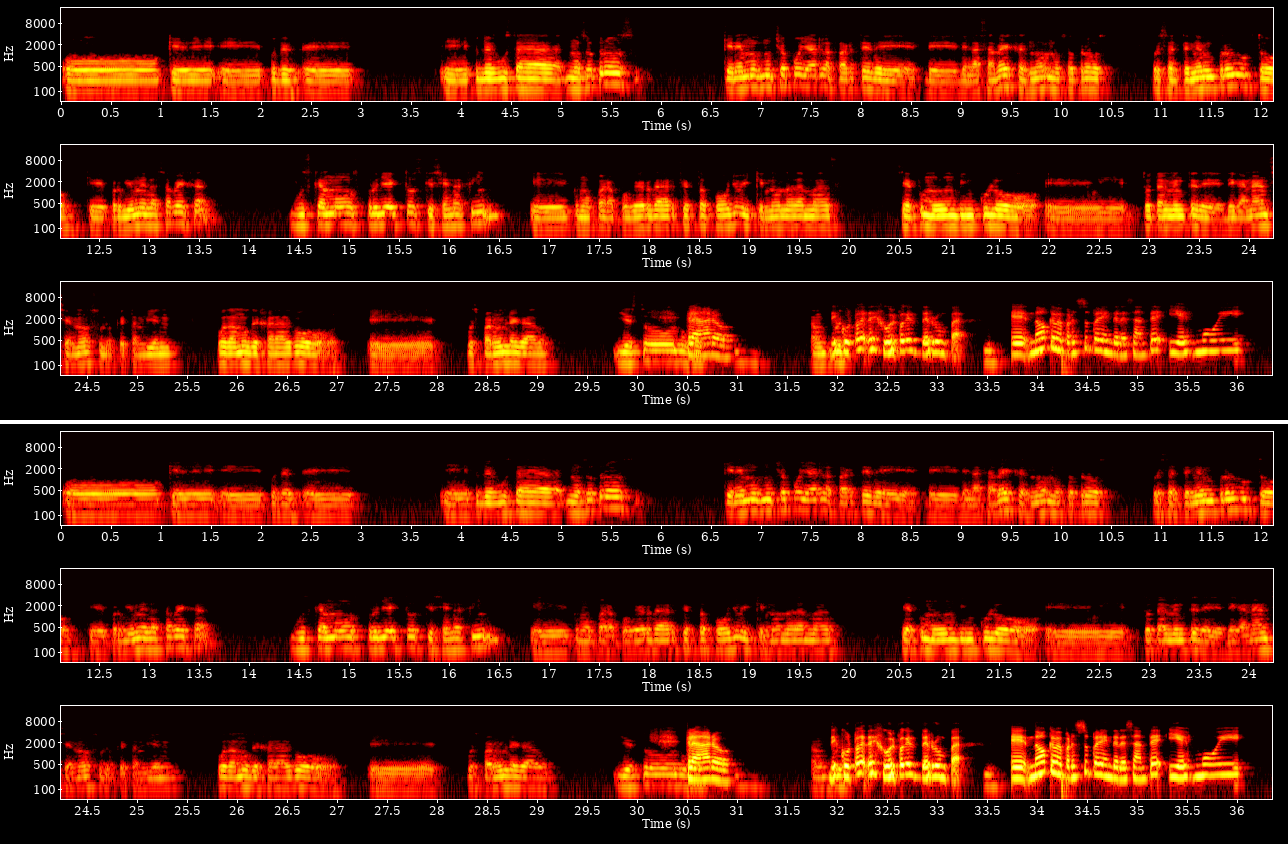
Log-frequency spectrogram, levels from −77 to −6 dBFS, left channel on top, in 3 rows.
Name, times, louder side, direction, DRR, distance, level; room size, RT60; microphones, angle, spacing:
voice 1, 0.0-3.0 3.8-5.7 6.6-10.5 10.9-13.6 14.4-16.5 16.8-19.9 20.5-25.4 25.8-27.0 27.3-28.0 28.3-29.1 29.8-30.6 31.7-32.1 33.5-33.6, left 4 dB, 70° left, 0.5 m, -31 dB
voice 2, 30.5-30.9 31.9-33.3 33.7-36.0, right 6 dB, 70° right, 0.3 m, -22 dB
2.5 x 2.2 x 3.7 m
head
